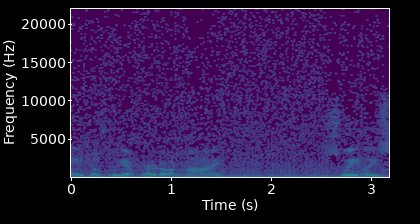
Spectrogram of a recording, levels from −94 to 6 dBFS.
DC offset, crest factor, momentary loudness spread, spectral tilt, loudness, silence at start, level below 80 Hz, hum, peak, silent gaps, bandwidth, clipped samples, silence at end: under 0.1%; 16 dB; 7 LU; -4 dB/octave; -56 LUFS; 0 s; -62 dBFS; 60 Hz at -60 dBFS; -40 dBFS; none; over 20 kHz; under 0.1%; 0 s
